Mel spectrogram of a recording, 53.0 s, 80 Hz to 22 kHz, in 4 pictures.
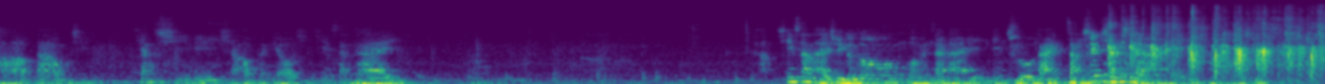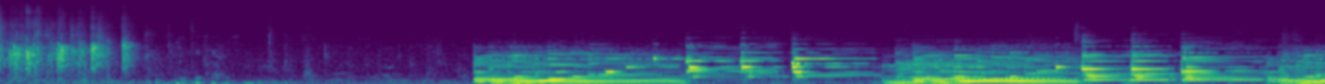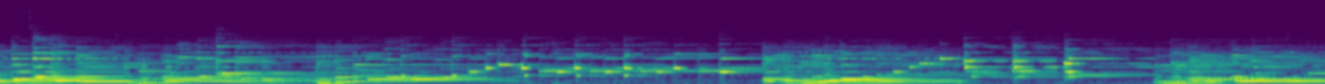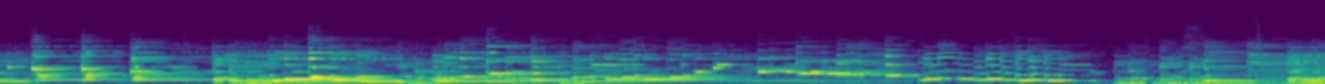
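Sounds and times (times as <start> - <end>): solo piano piece: 17.9 - 53.0.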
